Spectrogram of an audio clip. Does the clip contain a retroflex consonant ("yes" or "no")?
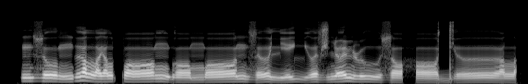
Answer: yes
